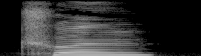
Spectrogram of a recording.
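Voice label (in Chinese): "chun", Mandarin Chinese, female; pinyin traps and pitfalls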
